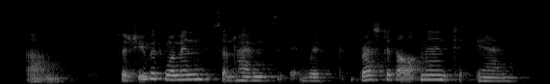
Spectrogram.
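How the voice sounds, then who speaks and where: This woman speaks at a medium pitch. Her pace is moderate. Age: 60s. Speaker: physical therapist. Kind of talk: livestream Q&A. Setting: video livestream. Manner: loud.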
